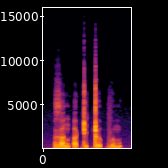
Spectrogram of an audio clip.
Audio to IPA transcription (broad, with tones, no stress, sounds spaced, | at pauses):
ɣ a˧˥ n ʔ a˨˩ k̚ ʈ i˦˥ k̚ ʈ əː˨˩ p̚ v ə˧ m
